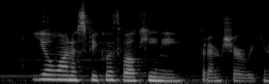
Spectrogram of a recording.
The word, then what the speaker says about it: Welkini: You'll want to speak with Welkini, but I'm sure we can accommodate.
